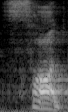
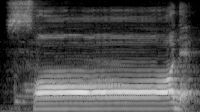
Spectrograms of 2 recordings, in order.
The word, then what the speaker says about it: ص: আচ্ছা দেখেন, সদ উচ্চারণটা হবে জিহ্বার আগাটা নিচের ঠোঁটের পেটে, পেট থেকে আগা পর্যন্ত লাগায় মোটা হবে। স স সদ স সদ।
